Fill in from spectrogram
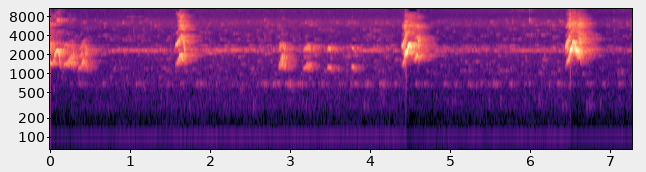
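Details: Indoor pet cockatiels, one bird peering at its own reflection, give scattered soft chirps and chattering notes broken by three loud, harsh screeches spaced roughly two seconds apart, in a quiet room.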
